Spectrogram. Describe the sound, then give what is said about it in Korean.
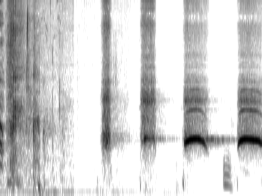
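Breathy puffs of air, then three hollow, owl-like hoots blown through hands cupped together, a hand-made call imitating an owl. Each is a steady airy tone, the last two longer and clearer, with no talking. “요거를 이렇게 손을 모아가지고 이쪽 부분을 잘 대고 부르면 약간 부엉이 소리?”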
